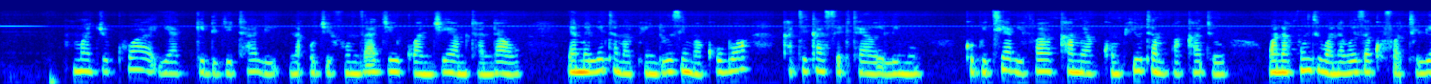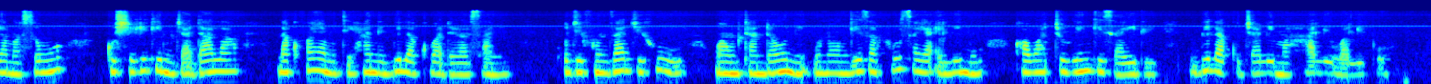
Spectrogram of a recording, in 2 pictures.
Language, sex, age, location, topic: Swahili, female, 18-24, Nairobi, education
